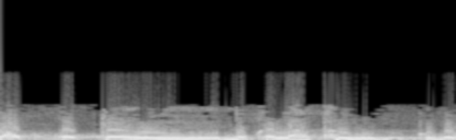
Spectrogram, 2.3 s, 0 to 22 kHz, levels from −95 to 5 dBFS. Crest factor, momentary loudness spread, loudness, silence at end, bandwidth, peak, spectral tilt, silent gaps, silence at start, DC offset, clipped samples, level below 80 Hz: 6 dB; 4 LU; -6 LUFS; 0 s; 6.6 kHz; 0 dBFS; -9 dB/octave; none; 0 s; under 0.1%; 3%; -34 dBFS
